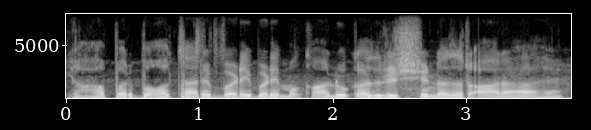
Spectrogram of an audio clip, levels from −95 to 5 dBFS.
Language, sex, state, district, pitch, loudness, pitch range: Hindi, male, Jharkhand, Ranchi, 140 Hz, -14 LUFS, 130-150 Hz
